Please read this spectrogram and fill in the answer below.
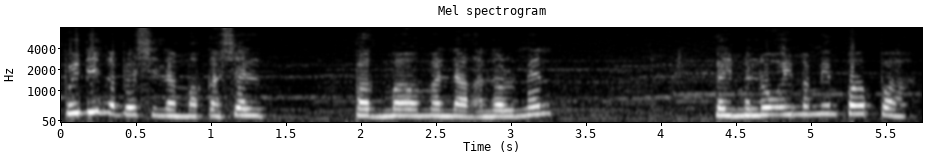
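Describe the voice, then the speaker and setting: A man's voice: high-pitched, normal speed, mellow, muffled recording, faint music behind. A man reading aloud a listener's letter in an earnest, pleading way.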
